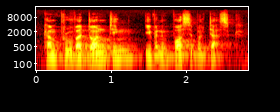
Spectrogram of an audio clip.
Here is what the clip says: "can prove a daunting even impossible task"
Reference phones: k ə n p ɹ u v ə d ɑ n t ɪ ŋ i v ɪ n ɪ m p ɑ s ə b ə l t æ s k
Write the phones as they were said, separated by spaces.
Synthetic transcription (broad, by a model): k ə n p ɹ u v ə d ɑ n t ɪ ŋ i v ɪ n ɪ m p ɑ s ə b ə l t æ s k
